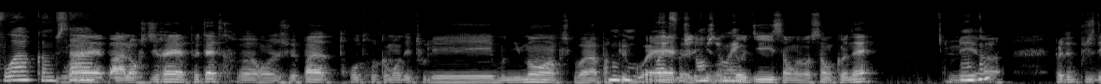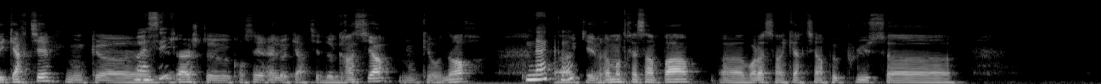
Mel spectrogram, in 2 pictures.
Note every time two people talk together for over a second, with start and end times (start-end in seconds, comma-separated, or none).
6.1-7.5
